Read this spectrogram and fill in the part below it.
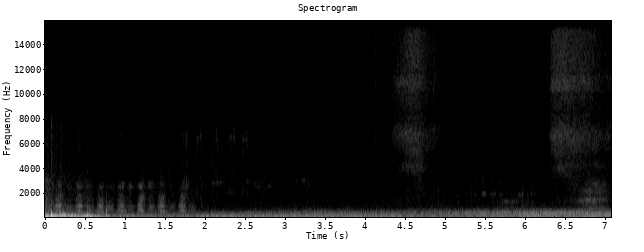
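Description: A dog pants beside a fishing pole at Bear Lake, a short burst of quick breaths at the start, then fading into a low steady outdoor rumble with faint insect chirps, close by and without talk.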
